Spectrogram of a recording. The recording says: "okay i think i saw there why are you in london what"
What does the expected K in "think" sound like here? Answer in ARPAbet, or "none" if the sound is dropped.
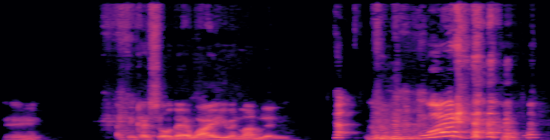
K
